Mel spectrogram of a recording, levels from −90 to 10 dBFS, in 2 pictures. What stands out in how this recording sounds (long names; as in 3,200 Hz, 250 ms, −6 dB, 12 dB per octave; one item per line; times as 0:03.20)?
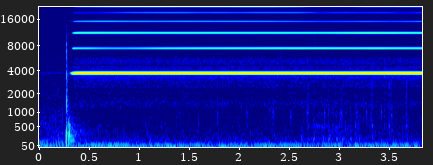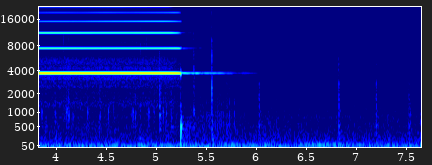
background noise floor −70 dBFS
spectral slope +1.5 dB per octave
